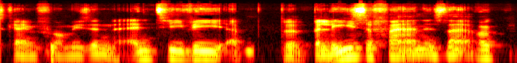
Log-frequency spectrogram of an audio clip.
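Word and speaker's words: Beleza: He's an NTV Belize fan. Is that, have I pronounced that correctly? Belize, yeah.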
